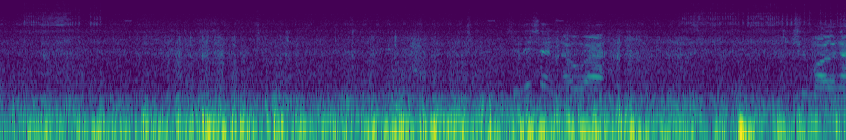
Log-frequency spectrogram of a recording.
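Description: Wind buffeting the microphone in the open air, an uneven low rumble that runs throughout. A man's voice comes through briefly about five and a half seconds in.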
